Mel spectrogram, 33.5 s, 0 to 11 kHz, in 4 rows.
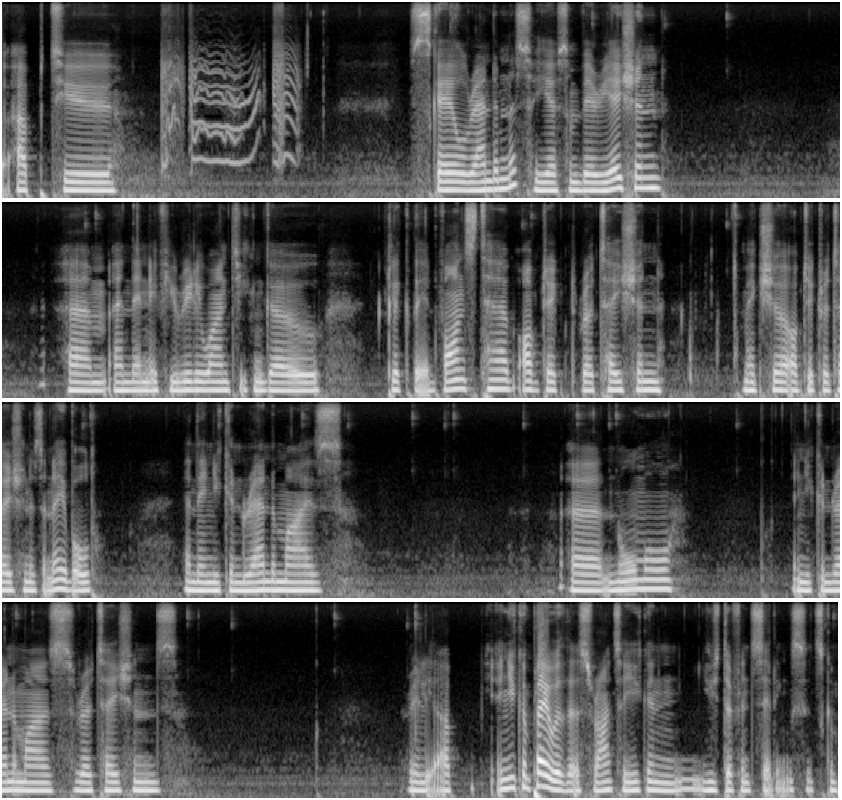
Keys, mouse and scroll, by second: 0.9-2.7 scroll up 3, 2.7-4.0 scroll down 1, 4.0-5.7 drag, 6.4-9.1 drag, 9.4-11.0 scroll down 2, 11.3 scroll up 2, 12.2 click, 13.4 click, 13.8-14.5 scroll down 1, 15.4 click, 17.4 click, 18.7 click, 20.0 click, 21.0-22.7 drag, 23.9-25.1 drag, 25.5-26.8 drag, 27.2-28.3 drag, 29.0-33.3 drag.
